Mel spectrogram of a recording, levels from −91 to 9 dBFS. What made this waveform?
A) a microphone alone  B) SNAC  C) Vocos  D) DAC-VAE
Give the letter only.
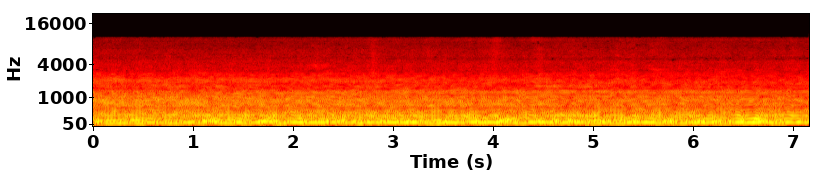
C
